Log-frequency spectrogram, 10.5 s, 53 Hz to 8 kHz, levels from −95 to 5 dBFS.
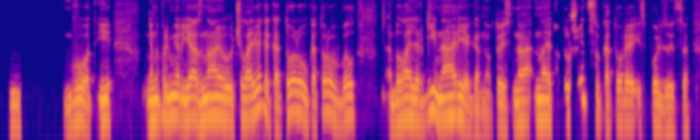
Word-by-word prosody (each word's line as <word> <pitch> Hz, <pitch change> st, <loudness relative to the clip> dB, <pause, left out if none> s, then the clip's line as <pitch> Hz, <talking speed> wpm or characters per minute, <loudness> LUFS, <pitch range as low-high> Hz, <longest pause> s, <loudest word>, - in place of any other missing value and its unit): М 95 Hz, -1 st, -3 dB, 0.6 s
Вот. 105 Hz, +8 st, 0 dB
И, 115 Hz, +1 st, +2 dB, 0.5 s
я, 110 Hz, -, +2 dB
например, 125 Hz, +2 st, +3 dB
я 120 Hz, +1 st, +3 dB
знаю 120 Hz, +1 st, +3 dB
человека, 130 Hz, +8 st, +1 dB
который 145 Hz, +2 st, 0 dB
у 115 Hz, -5 st, 0 dB
которого 145 Hz, +2 st, -1 dB
был, 125 Hz, +5 st, -1 dB, 0.5 s
была 105 Hz, +5 st, +1 dB
аллергия 120 Hz, +6 st, +1 dB
на 125 Hz, +1 st, +3 dB
орегано, 80 Hz, -, 0 dB
то 100 Hz, -, -2 dB
есть 90 Hz, -2 st, -3 dB
на 110 Hz, +1 st, 0 dB
на, 115 Hz, 0 st, +3 dB
м, -, -, +2 dB
эту -, -, -13 dB
душицу, 195 Hz, -, -1 dB
которая 110 Hz, -1 st, -1 dB
используется 90 Hz, -4 st, -3 dB
115 Hz, 145 wpm, -23 LUFS, 105-130 Hz, 0.6 s, например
